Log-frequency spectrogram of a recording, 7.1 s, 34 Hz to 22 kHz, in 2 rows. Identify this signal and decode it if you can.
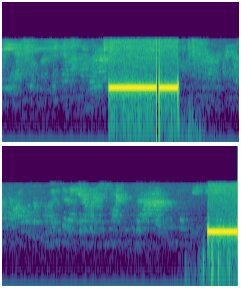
Ringback tone (Europe, 425 Hz), with speech.
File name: out- -2055- - - .44585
